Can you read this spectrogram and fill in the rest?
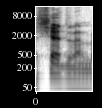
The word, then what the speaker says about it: Shetland: Me da mucha risa porque cada vez que escucho la música de Shirland, de Shetland, ¿cómo se pronuncia? Shetland, ¿verdad? No, Shetland, no Shetland. no, Shetland, Shetland.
